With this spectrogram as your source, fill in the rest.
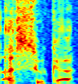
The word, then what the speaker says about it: Asuka: ASA ASA it's spelled it said ASA but it's spelled Asuka Asuka yeah ASA that counts for me who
